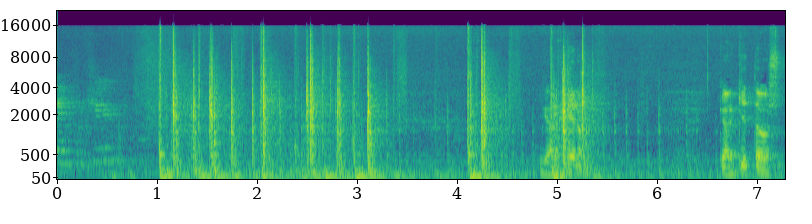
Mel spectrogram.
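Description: Metal tongs clack against a pan.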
